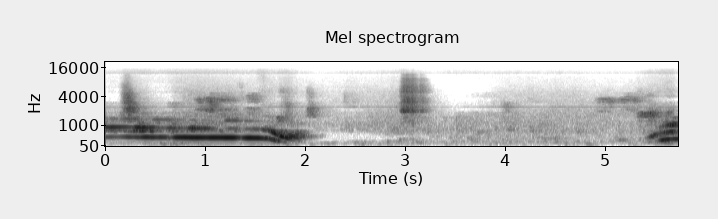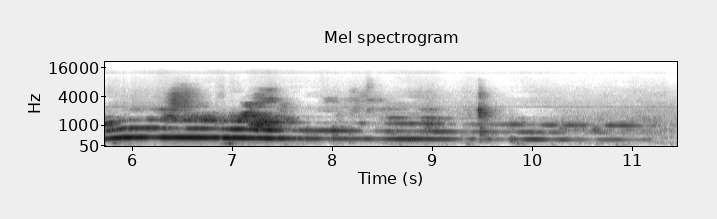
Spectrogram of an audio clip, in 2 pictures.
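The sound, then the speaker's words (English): Wolves howl in a video being played, in long, sustained, wavering tones, one howl for about two seconds, then after a pause several voices rising together in a drawn-out chorus, with faint yips scattered over it. “Now, if I get this right, I have a video here which is going to show his kinship with wolves.”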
